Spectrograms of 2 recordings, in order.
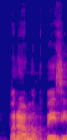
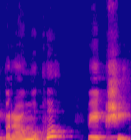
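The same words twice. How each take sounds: First: परामुख पेशी with a simple sibilant in पेशी; wrong form पेशी. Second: परामुख, pause, पेक्षी with a clear ksh; corrected form पेक्षी. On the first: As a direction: say पेशी without any k sound. (परामुख पेशी, बिना क की ध्वनि के) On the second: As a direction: split it and sound k-sh in पेक्षी. (परामुख पेक्षी, क्ष साफ़ बोलकर) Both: Shown as a demonstration. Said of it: "परामुख पेशी नहीं".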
